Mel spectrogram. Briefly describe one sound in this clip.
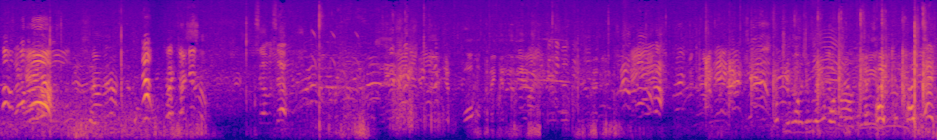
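Young players shout and call out to each other outdoors on an open field.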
